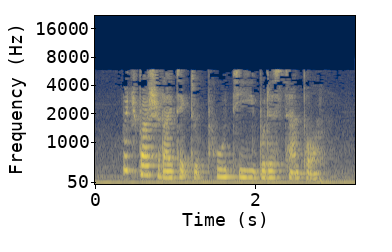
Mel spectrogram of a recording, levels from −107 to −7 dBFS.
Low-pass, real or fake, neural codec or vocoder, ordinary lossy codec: 7.2 kHz; real; none; MP3, 24 kbps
